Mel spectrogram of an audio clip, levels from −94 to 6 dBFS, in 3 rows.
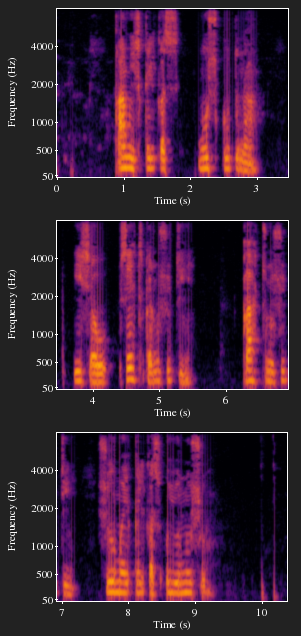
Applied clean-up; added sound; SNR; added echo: none; none; none; none.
